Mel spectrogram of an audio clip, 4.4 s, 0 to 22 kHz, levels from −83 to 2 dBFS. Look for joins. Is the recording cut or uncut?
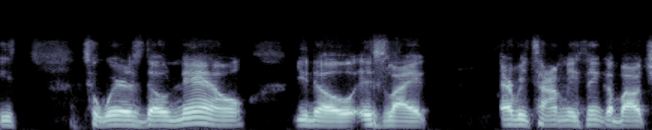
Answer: uncut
